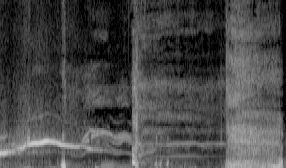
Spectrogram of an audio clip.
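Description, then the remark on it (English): A whistled tone slides gently downward in pitch, like a slide whistle, broken by a couple of short cough-like bursts and ending in a rush of breathy noise. “And just as he has his hands over his head, the pants just slowly slide down. Just a slide whistle.”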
